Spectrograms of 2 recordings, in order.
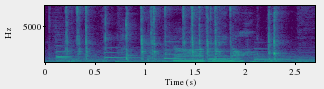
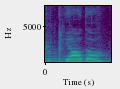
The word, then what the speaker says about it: piadina: I'll write it and I'll pronounce it again. Allora, it's called piadina or piada.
